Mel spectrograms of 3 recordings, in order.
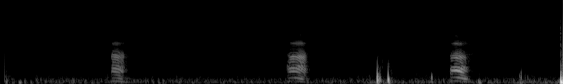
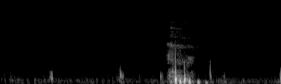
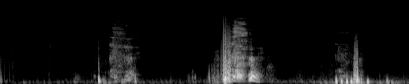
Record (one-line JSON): {"exhalation_length": "5.6 s", "exhalation_amplitude": 21154, "exhalation_signal_mean_std_ratio": 0.14, "cough_length": "2.8 s", "cough_amplitude": 24820, "cough_signal_mean_std_ratio": 0.18, "three_cough_length": "4.1 s", "three_cough_amplitude": 32768, "three_cough_signal_mean_std_ratio": 0.31, "survey_phase": "beta (2021-08-13 to 2022-03-07)", "age": "18-44", "gender": "Male", "wearing_mask": "No", "symptom_cough_any": true, "symptom_runny_or_blocked_nose": true, "symptom_headache": true, "smoker_status": "Never smoked", "respiratory_condition_asthma": false, "respiratory_condition_other": false, "recruitment_source": "Test and Trace", "submission_delay": "2 days", "covid_test_result": "Positive", "covid_test_method": "LFT"}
